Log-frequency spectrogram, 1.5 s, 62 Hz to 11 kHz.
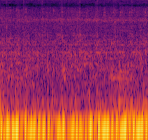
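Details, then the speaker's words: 1982 Porsche 928 V8, barn-stored six years on 2016 gas, first start and drive: deep rumble swelling and sagging unevenly; hunting idle, idle seems set too low, fuel pressure ~22 seems low, owner thinks it needs a fuel pump. "It's searching for an idle. I wouldn't call it idling. It's searching for an idle. Seems set way too low."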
